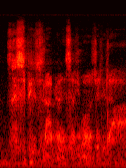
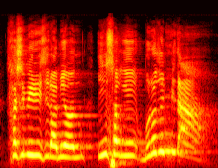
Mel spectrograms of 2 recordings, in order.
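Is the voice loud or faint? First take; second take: faint; loud. First: It is said in a tiny, faint voice. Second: It is said in a full, clear voice.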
